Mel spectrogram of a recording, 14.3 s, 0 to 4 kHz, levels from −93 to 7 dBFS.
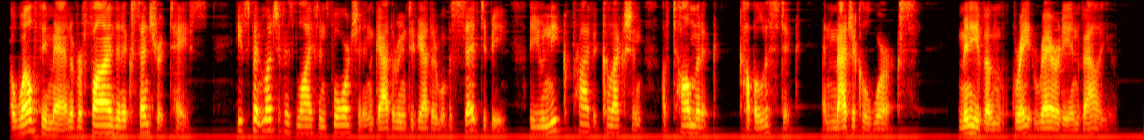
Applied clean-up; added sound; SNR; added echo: neural mask model DeepFilterNet 3.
